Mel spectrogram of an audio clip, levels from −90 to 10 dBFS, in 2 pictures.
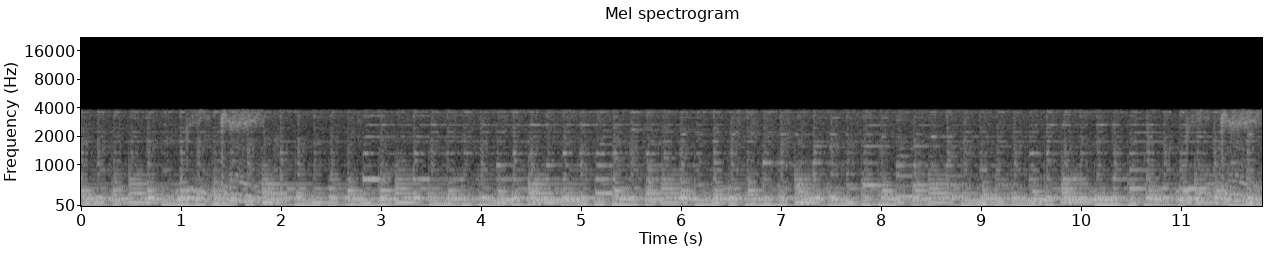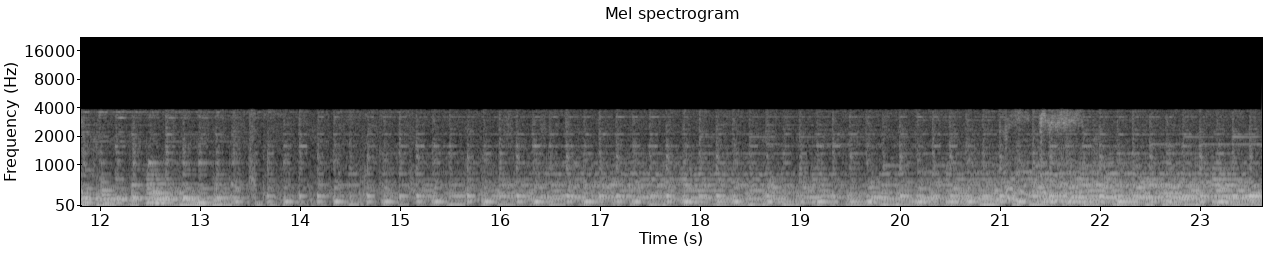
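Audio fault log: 13.5–13.84 s, 14.1–14.34 s, 14.6–14.82 s and 15.66–15.82 s, sound chopped by the voice detector: 160, 120, 100 and 40 ms are swapped for comfort noise, so the sound stutters, likely from the sender's detector toggling.
15.1–15.16 s, sound dropped by the voice detector: 60 ms of sound give way to one unbroken patch of steady comfort noise before returning, a single clean gap rather than a flicker, likely because the detector took it for background.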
